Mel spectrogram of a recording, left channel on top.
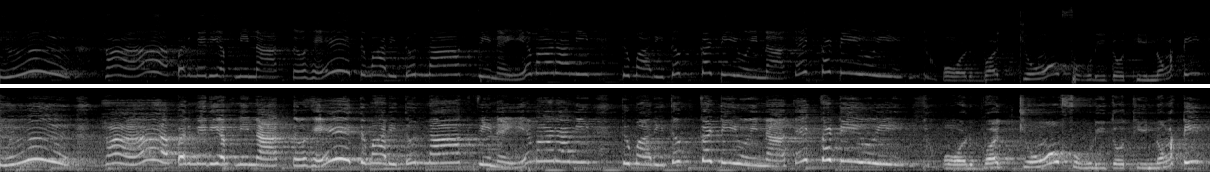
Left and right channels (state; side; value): quieter; left; 28.7 dB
